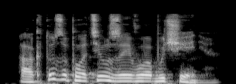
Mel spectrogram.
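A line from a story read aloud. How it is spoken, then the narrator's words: Casual tone. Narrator (Russian): спросил Нет непринужденным тоном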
